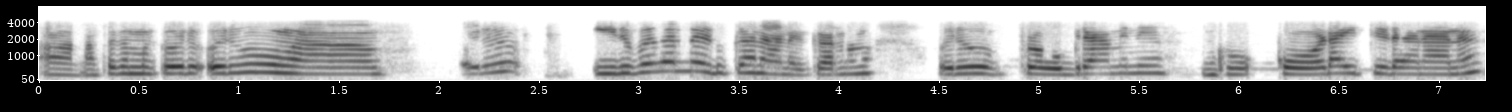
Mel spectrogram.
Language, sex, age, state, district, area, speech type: Malayalam, female, 30-45, Kerala, Wayanad, rural, conversation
